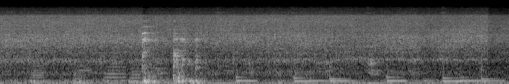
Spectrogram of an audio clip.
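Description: Meat frying in hot oil with sautéed garlic and onion in a pot, a steady sizzle. There are a few sharp knocks of a utensil against the pot about a second and a half in.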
